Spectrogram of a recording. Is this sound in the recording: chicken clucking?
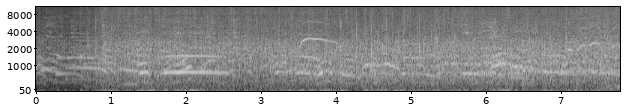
no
